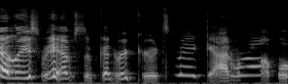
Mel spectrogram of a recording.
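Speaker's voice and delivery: very high, hushed, soft speech with giggling. On a game stream, speaker reviews their team's awful season, laughing uncontrollably. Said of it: "I can't stop laughing".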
